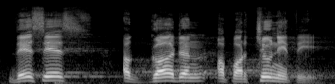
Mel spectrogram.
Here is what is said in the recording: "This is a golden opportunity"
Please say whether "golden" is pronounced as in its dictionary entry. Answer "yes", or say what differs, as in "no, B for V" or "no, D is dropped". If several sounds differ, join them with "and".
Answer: no, L is dropped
